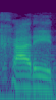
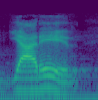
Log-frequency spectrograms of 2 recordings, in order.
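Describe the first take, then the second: First: The name begins with a throaty H sound. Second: The name begins with a Y sound. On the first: The speaker calls it wrong. "no se dice Jared" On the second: The speaker calls it right. "Yared en hebreo"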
